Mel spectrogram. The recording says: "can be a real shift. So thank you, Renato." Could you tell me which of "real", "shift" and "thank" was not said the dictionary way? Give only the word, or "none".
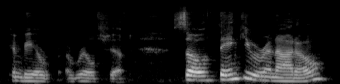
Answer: none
